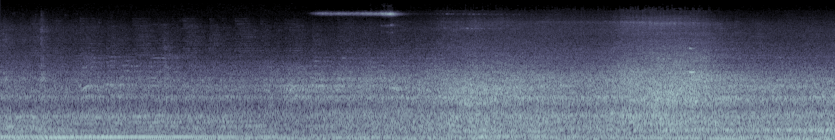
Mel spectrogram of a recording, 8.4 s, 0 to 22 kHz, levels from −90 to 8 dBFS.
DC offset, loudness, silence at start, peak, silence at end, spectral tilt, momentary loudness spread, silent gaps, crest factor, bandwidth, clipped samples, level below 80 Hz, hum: under 0.1%; -21 LUFS; 0 s; -4 dBFS; 0 s; -5.5 dB/octave; 9 LU; none; 16 dB; 16 kHz; under 0.1%; -30 dBFS; none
